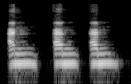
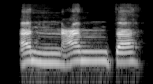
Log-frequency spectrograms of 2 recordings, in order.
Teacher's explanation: Nah, jadi nun ini nanti dari segi makhraj tempatnya itu ya, tempat hurufnya itu dia ada di ujung lidah yang menyentuh gusi depan yang atas, artinya menyentuh gusi atas. Nah, tapi nanti ketika dia dari segi suaranya dia nggak keluar dari al-jawf, nggak keluar dari rongga mulut, tapi keluar dari rongga hidung. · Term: huruf nun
